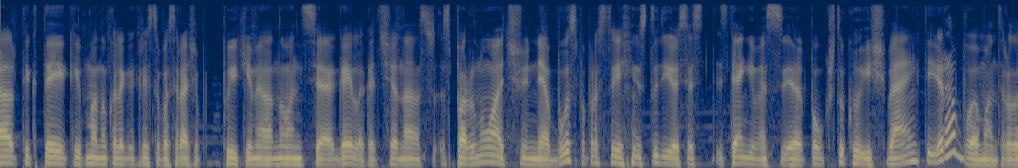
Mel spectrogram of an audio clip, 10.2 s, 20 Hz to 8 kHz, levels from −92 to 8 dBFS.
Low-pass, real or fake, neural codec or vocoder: 7.2 kHz; real; none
